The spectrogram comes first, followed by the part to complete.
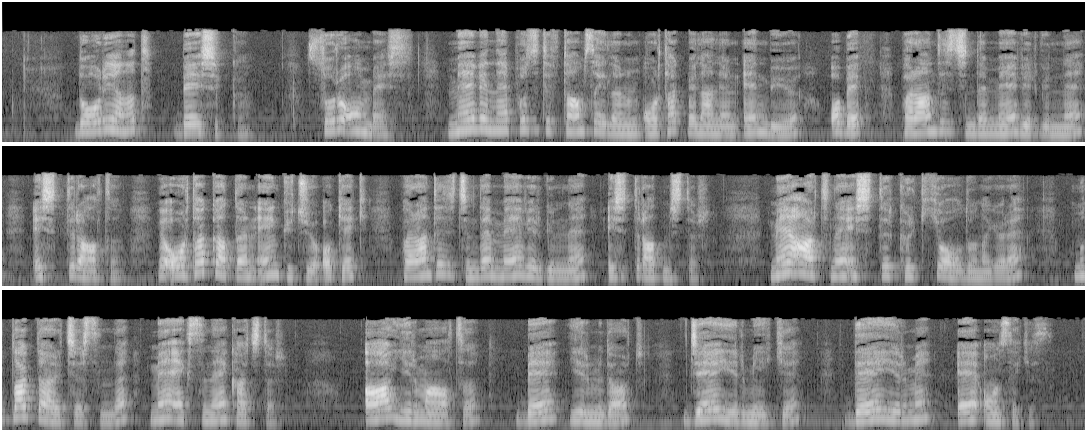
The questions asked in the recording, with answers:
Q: M artı N eşittir 42 olduğuna göre mutlak değer içerisinde M eksi N kaçtır?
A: Doğru yanıt E şıkkı.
